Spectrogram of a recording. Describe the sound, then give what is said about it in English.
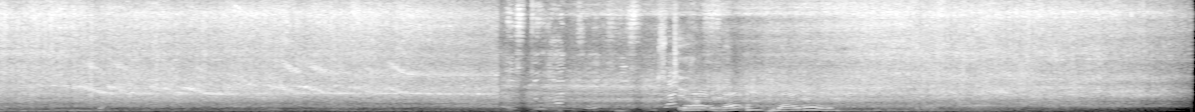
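A loud, steady steam hiss fills the scene, with a few mechanical clunks midway as a train slows to a stop and its doors are about to open, and a brief muffled voice rising over the hiss. “The train is slowing down. The doors are about to open, and look who it is.”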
